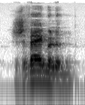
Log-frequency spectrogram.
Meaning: 1. to swoon, to pass out 2. to stagger, to walk unsteadily
- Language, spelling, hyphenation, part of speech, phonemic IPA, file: Dutch, zwijmelen, zwij‧me‧len, verb, /ˈzʋɛi̯.mə.lə(n)/, Nl-zwijmelen.ogg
